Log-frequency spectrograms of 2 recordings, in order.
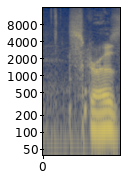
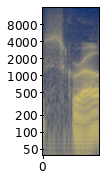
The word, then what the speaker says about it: Scro: So, like, am I saying it right too? Scro? Scro, yeah. Scro, baby, Scro, yeah.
